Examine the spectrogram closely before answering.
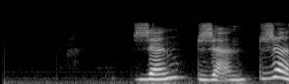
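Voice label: "Ren", Chinese syllable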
